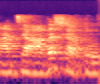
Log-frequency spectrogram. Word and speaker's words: Ajatashatru: Remember how to pronouncing Ajatashatru, son of Bimbisara.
